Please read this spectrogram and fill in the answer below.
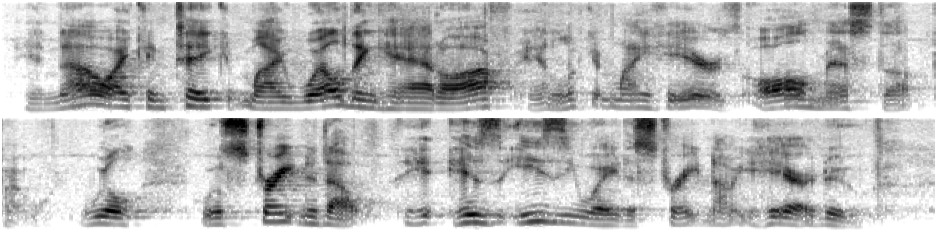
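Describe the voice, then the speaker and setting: Lively intonation and big swings in loudness come at a moderate pace, over noticeable background noise and audible room echo. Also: man, medium pitch for a man. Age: 60s. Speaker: DIY mechanic and fabricator. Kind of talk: casual vlog talk. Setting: home garage. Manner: relaxed, hesitant with fillers.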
